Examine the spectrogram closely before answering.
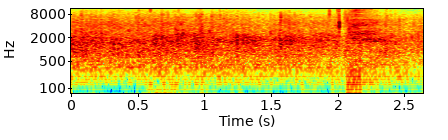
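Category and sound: crowd, audience round of applause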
